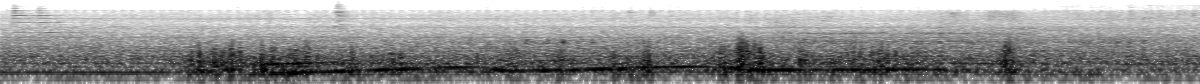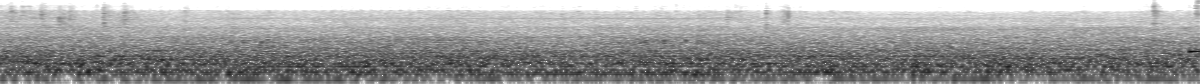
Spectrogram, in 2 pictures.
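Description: Tram standing at a street stop with its doors open, amid city traffic. A low vehicle drone swells about two seconds in and fades by about twelve seconds, with a couple of knocks. A faint steady high tone runs through the second half.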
